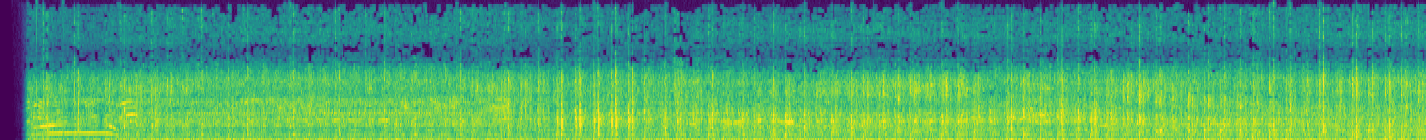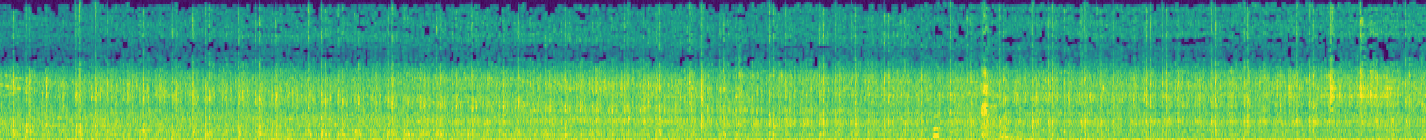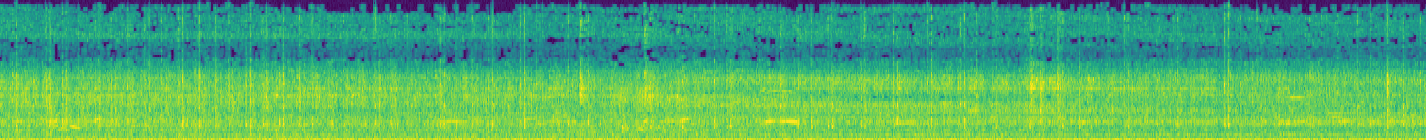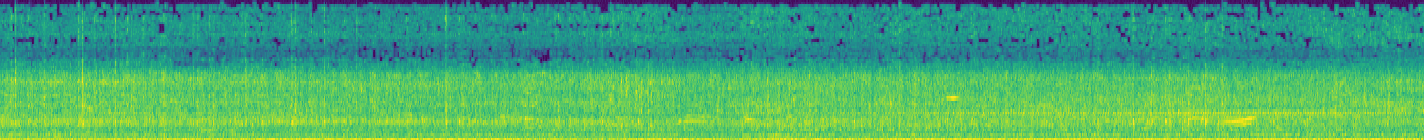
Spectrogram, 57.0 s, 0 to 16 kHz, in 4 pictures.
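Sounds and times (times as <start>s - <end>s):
onlookers' voices: 0.2s - 57.0s
tractor engines droning: 0.2s - 57.0s.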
